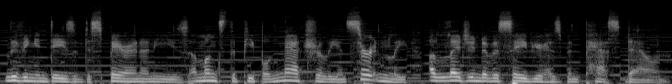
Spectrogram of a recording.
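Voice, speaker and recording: A man with an ordinary mid-range voice presents a game video, reading translated text aloud in a steady voice-over. He often breaks off in a jokey, eager tone to comment, and soft game music plays behind him. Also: mid-range voice, a little fast. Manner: lively, jokey, breaks off to comment with sudden excitement.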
